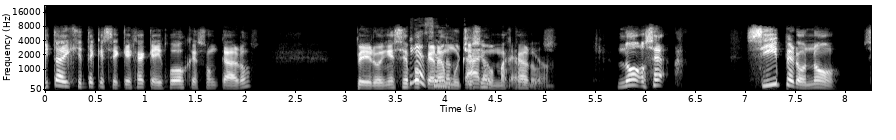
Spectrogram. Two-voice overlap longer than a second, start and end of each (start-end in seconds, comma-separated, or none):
3.6-5.1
